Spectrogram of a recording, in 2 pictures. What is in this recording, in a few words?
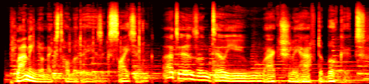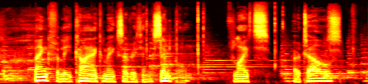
Commercial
